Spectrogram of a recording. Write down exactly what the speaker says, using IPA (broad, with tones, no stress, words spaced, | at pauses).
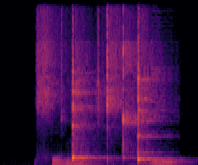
sˤẽ˨˦ŋ͡ǃẽ˨˦ktˤə̤˨˦t ɡ͡ǃo˥˨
